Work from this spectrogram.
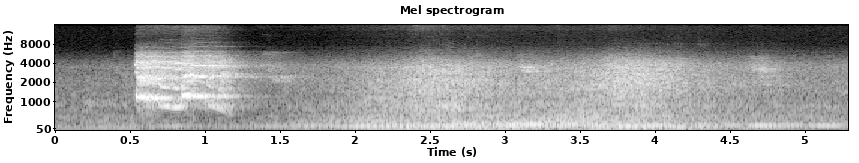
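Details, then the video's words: A single short, loud, high crow from a rare Bekisar fowl, followed by the rumble of passing traffic. "BEKILUS GACOR// ayam langka"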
